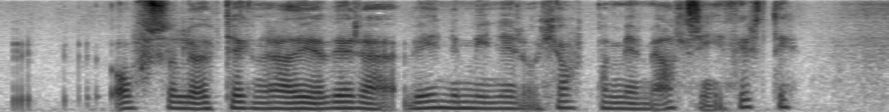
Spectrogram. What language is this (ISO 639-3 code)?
isl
